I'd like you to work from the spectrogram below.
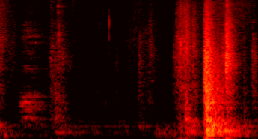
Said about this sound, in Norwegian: Gå og lukk døra eller prat med bikkja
